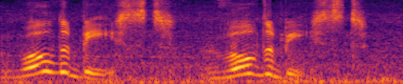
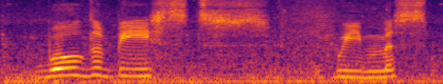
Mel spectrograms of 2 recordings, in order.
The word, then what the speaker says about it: wildebeest: Wiem, which is spelled W-I-U-M, Wiem, and then wildebeest is another really good one. Yes, in Afrikaans, that is the way in which you pronounce it. Sometimes wildebeest we don't pronounce properly, wildebeest.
